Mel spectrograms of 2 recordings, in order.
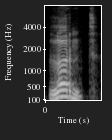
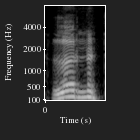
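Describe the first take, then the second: First: Learned said as one syllable, lurnt. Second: Learned said as two syllables, LUR-nid. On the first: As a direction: end Learned straight on a t, no extra vowel. (Learned को एक ही हिस्से में, लर्न्ट बोलें) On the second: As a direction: sound the -ed of learned as its own syllable. (learned को दो हिस्सों में, लर्-नेड बोलें) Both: Shown as a demonstration. Teacher contrasts two pronunciations.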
